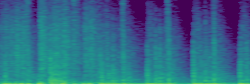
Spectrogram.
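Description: Drum kit played with sticks: quick snare and bass-drum strokes with cymbals.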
